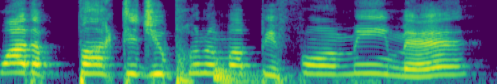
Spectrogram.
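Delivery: very high, furious, angry yelling. Retelling how a man yelled about the show order, retelling a yell. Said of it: "He's yelling at Bob".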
